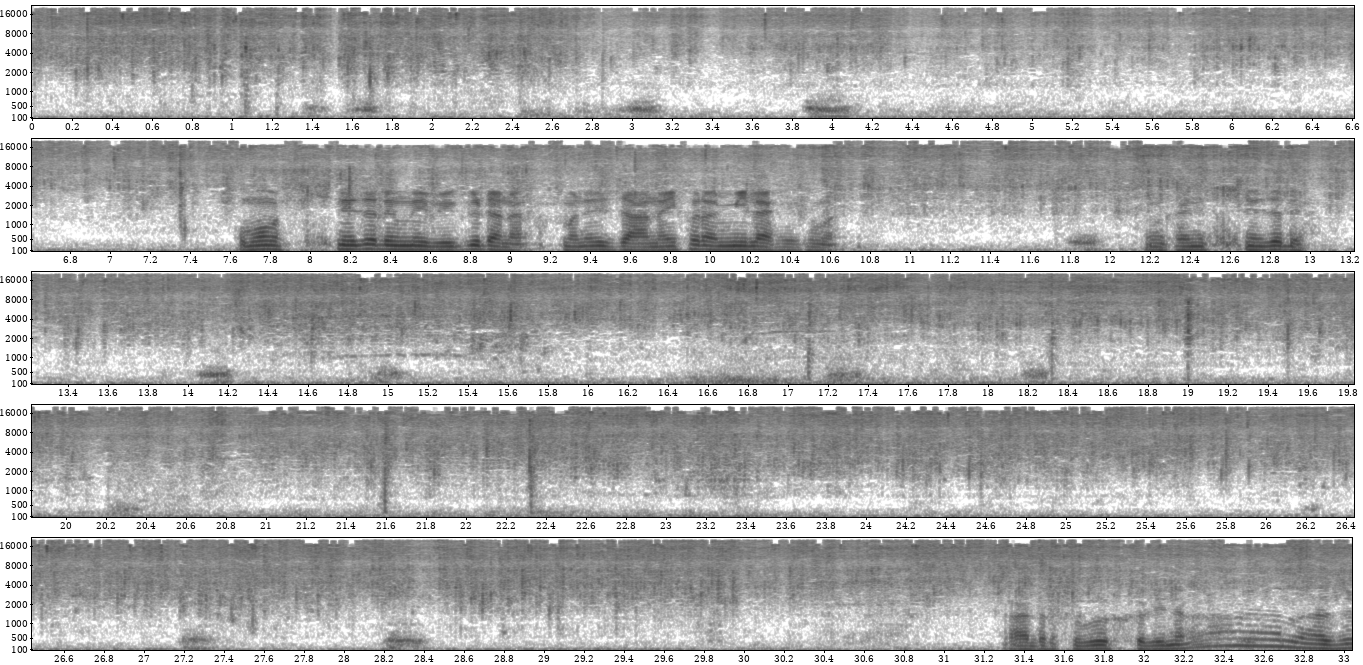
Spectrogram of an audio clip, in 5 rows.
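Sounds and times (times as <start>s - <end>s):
running water hiss: 0.0s - 33.0s.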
